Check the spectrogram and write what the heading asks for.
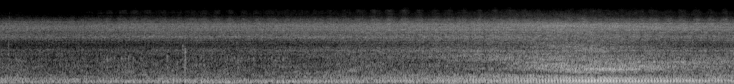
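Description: A motor vehicle passes on the road, its engine growing louder to a peak about six seconds in and then easing off, over a steady high-pitched background drone.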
